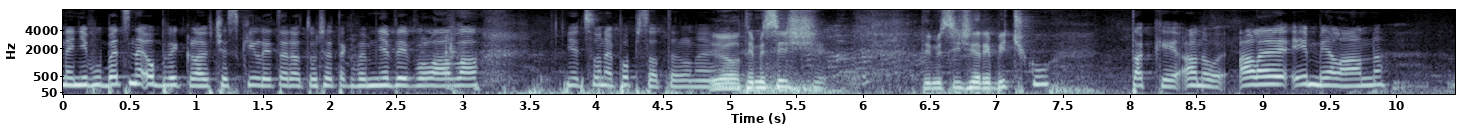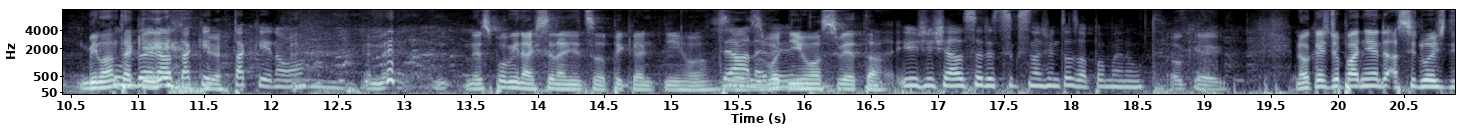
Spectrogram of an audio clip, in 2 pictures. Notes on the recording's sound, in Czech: Speciální festivalový díl TL;DR jste mohli slyšet živě na festivalu Beseda u Bigbítu v Tasově. Speciální festivalový díl TL;DR jste mohli slyšet živě na festivalu Beseda u Bigbítu v Tasově.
